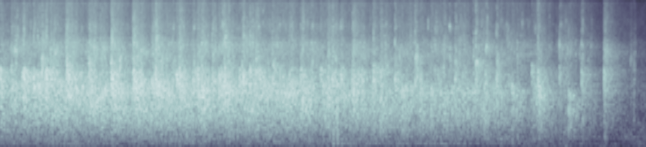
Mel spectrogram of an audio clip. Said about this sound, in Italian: secondo me merita l'applauso che abbiamo appena fatto, perché oltre a sapere le cose le sa anche dire raccontandole e quindi è più facile anche assimilarle.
